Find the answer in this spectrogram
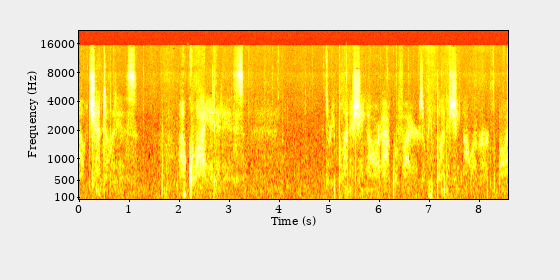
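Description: A woman's soft whispering in short breathy bursts, with a pause of over a second near the middle.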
